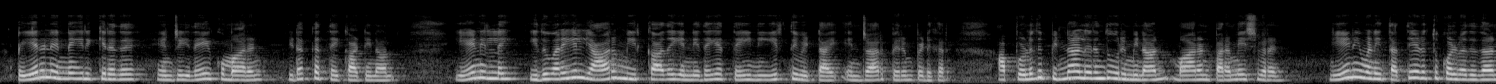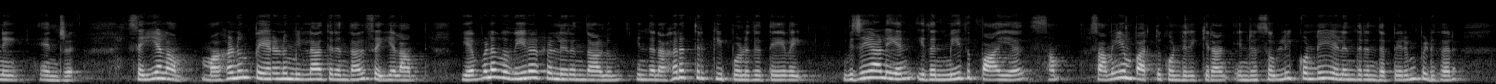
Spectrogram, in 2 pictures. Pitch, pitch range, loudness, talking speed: 230 Hz, 210-265 Hz, -19 LUFS, 105 wpm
